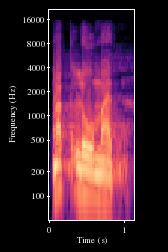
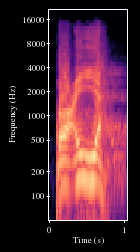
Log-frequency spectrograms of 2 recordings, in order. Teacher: Jadi ain banyak yang diubah jadi kaf dalam bahasa Indonesia.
